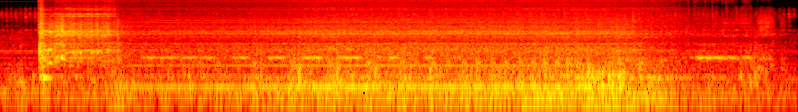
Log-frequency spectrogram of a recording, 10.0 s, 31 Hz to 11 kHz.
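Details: Fuel-injected Kohler 5ECD engine that does not start. The starter churns steadily at about three beats per second for six seconds without catching; a dirty carb-like fuel problem is suspected.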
